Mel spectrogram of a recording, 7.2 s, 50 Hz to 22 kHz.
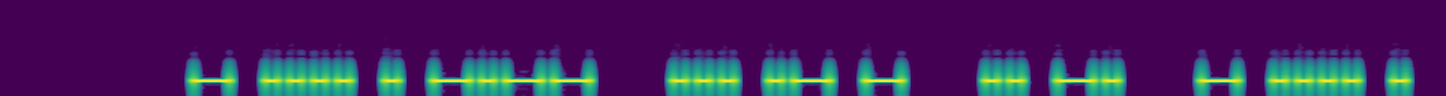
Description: Morse code, heard as a keyed tone, about 20 wpm, 700 Hz. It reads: THEY SAT IN THE
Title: A Sound Of Thunder 20wpm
